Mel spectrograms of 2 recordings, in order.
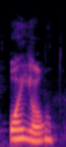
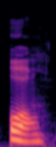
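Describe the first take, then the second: First: The vowel glides from oh to ee. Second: The vowel is one flat sound, like ol. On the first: This is how others say it. "I don't say oil" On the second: This is the speaker's own Southern way. "It's like O O L"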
